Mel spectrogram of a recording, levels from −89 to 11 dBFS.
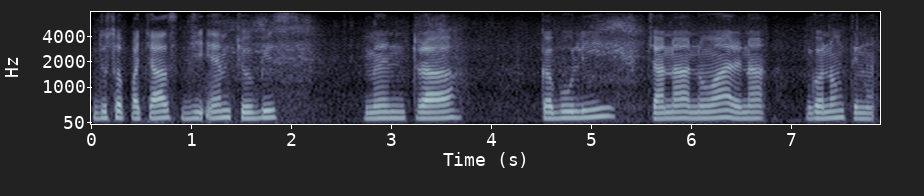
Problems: none marked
